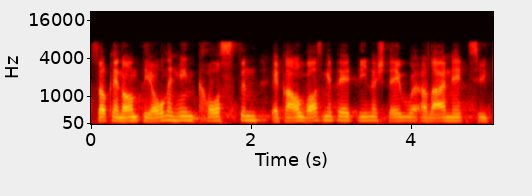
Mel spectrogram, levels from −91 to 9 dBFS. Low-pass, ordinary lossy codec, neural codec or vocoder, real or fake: 7.2 kHz; none; codec, 16 kHz, 1 kbps, FreqCodec, larger model; fake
